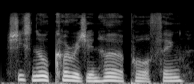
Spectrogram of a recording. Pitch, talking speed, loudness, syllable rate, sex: 170 Hz, 215 wpm, -15 LUFS, 5.2 syllables/s, female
